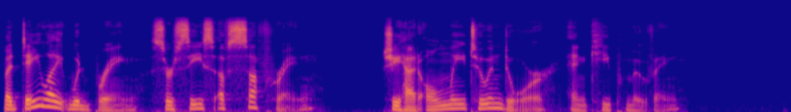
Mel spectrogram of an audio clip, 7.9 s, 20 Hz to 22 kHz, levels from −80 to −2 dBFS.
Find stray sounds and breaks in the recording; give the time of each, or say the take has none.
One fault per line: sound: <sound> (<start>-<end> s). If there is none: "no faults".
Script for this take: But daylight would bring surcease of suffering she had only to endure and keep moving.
no faults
